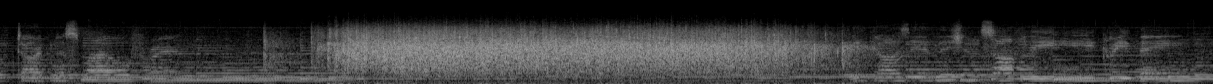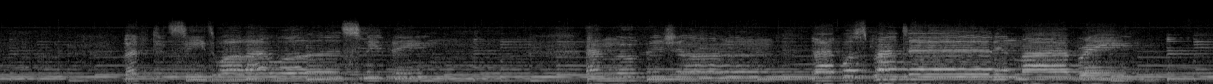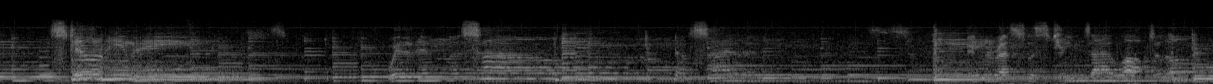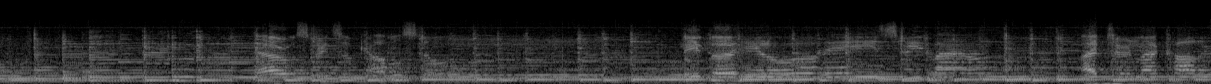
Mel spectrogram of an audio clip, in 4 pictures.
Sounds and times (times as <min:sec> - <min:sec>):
Music: 0:00.0 - 0:48.5.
